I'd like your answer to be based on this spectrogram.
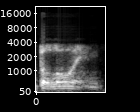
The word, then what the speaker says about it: Boulogne: Another example would be the Boulogne on the French coast is called Boulogne in England.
